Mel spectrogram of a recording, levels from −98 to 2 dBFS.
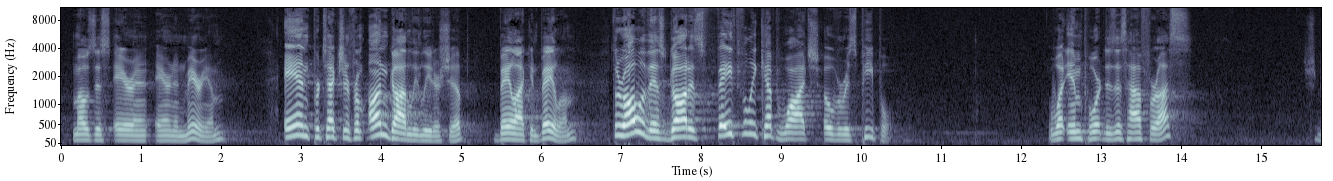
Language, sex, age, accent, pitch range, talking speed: English, male, 30-49, American, 130-185 Hz, 130 wpm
